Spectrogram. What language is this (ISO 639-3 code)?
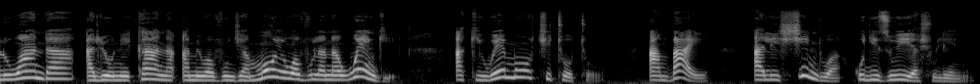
swa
